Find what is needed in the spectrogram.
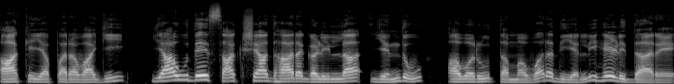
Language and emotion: Kannada, neutral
